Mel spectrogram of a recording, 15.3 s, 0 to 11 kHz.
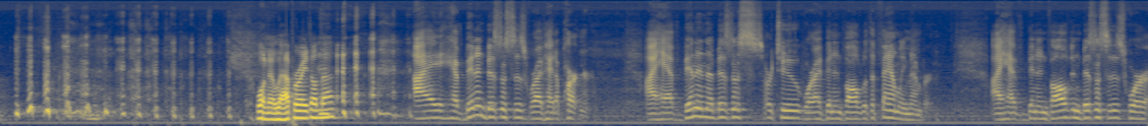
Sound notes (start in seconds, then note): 0.2 laughter; 4.4 laughter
